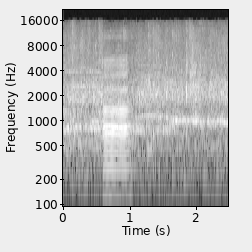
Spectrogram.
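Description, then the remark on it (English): A crowd at a film screening applauds the Australian Youth Climate Coalition (AYCC) steadily for a couple of seconds, a dense, even wash of clapping, with a short tonal whoop or cheer rising above it early on. “So big round of applause for AYCC, which is the Australian Youth Climate Coalition.”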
